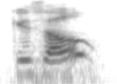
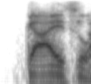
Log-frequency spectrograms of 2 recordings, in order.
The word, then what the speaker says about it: Geissele: Gizel. – Geissele.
